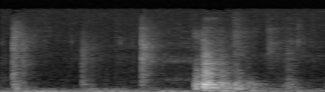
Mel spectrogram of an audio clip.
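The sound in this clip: A door being closed in an Arabic radio drama of the Thousand and One Nights, a few soft knocks and creaks followed by a louder, heavier thud, then a lighter knock.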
